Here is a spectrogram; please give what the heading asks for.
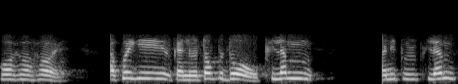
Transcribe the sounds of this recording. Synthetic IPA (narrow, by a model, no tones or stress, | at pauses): hojɦojɦoj | ɐkʰojɡikajnotɔk̚pɐdɔpʰilɐmː | ɐnipuɾpʰilɐm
